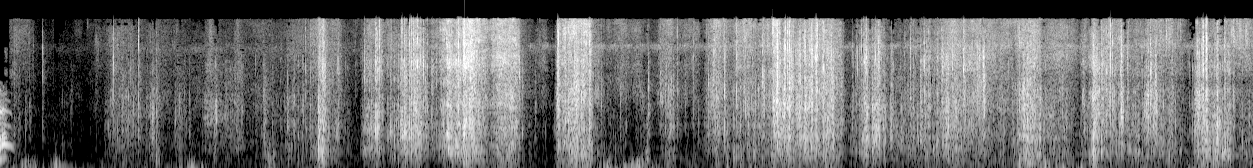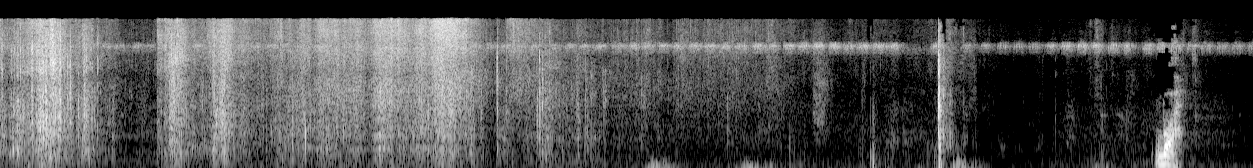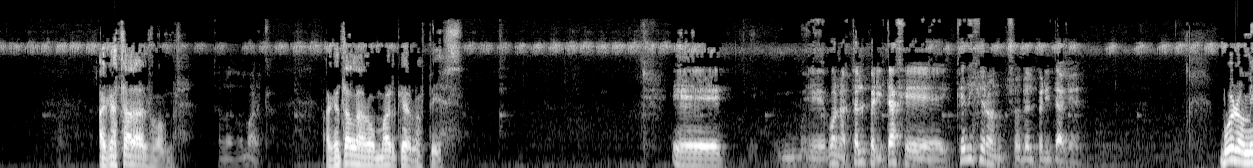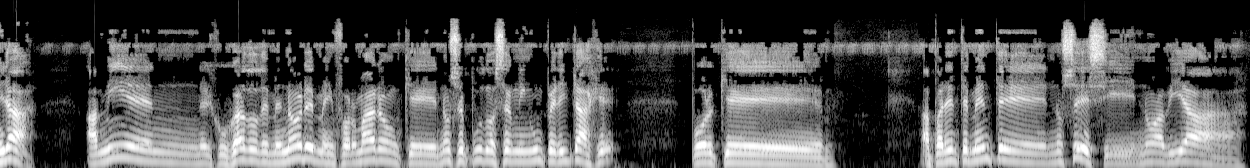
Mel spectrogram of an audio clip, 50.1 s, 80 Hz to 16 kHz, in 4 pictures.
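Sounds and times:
crickets chirping: 0.0s - 50.0s
paper bag rustling and crinkling: 0.1s - 22.3s
sharp knock: 21.9s - 22.2s.

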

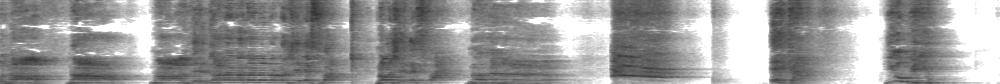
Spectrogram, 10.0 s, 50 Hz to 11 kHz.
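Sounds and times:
man's high-pitched scream: 5.2s - 7.1s.

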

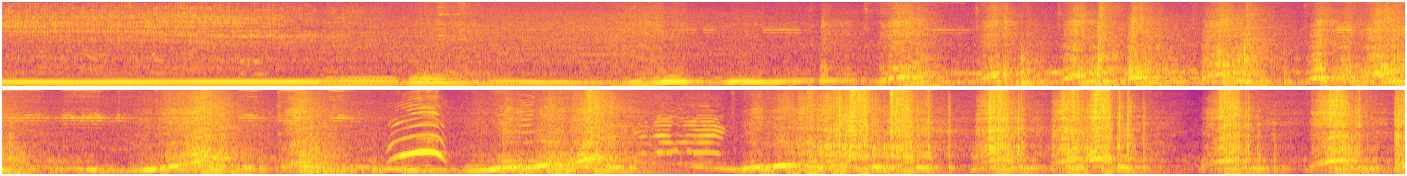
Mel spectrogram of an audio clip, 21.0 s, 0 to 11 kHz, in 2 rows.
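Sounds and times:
car engine revving: 0.0s - 21.0s
exhaust pops and bangs: 6.2s - 10.8s.

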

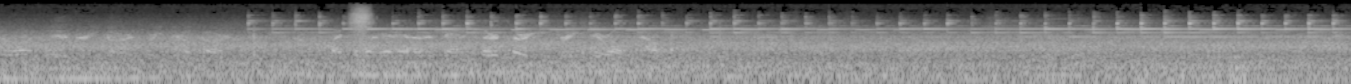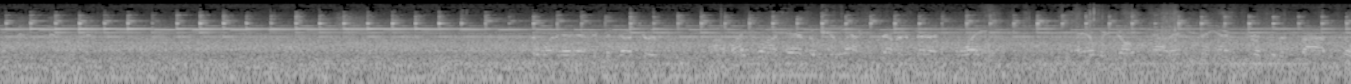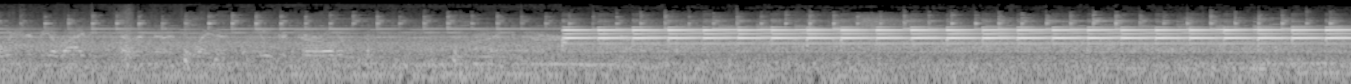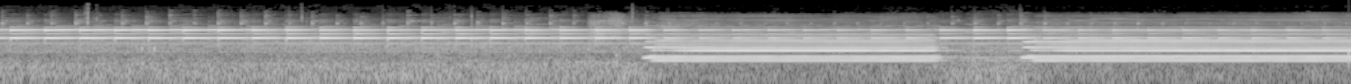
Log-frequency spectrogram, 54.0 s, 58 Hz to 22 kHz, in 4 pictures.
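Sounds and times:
background traffic hum: 0.0s - 54.0s
railroad crossing bells ringing: 0.0s - 54.0s.

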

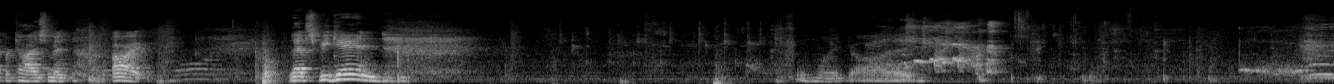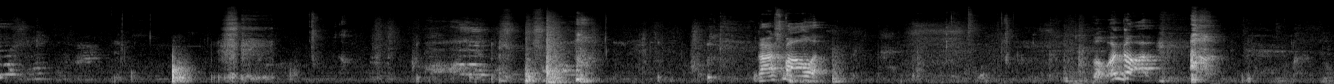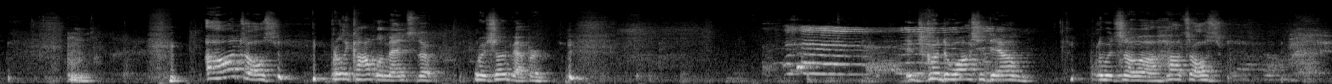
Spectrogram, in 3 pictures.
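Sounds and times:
man coughing: 25.2s - 25.6s.

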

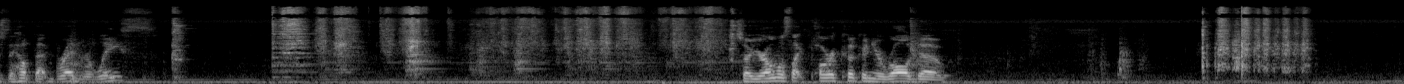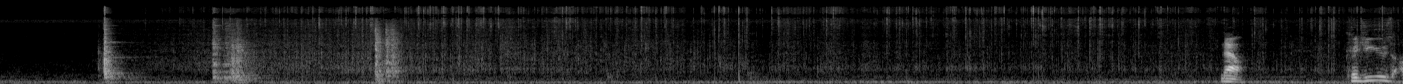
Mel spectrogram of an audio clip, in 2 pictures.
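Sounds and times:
dough sizzling on hot griddle: 1.7s - 8.6s, 9.2s - 28.0s.

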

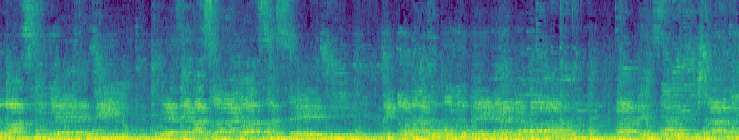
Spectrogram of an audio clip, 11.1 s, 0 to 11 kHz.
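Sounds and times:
carnival parade music: 0.0s - 11.0s
many voices singing together: 0.0s - 11.0s.

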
